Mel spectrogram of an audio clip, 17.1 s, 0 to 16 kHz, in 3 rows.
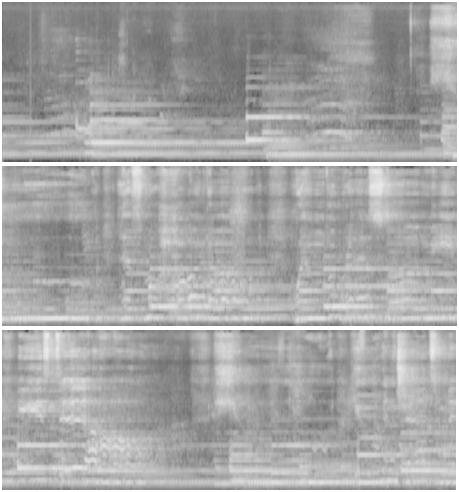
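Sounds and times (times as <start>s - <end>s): held chords: 0.0s - 17.0s
person singing with vibrato: 3.8s - 17.0s.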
